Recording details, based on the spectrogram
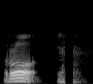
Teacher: huruf ro makhrajnya huruf ro itu ujung lidah ke langit-langit ya ujung lidah ke langit-langit mungkin kita akan coba cari huruf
